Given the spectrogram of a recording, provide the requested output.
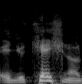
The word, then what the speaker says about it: educational: We'll be talking about your educational background. Alors, accent tonique, là, quand on peut se publier, là, il tombe sur troisième syllabe là.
